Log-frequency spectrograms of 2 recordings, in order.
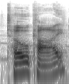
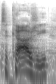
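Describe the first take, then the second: First: It ends in 'kai' with no 'j' sound. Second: It ends with a 'ji' sound after 'ka'. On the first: The speaker calls it right. "the like J is silent" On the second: The speaker calls it wrong. "have I been saying it wrong this whole time?"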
